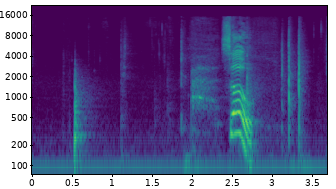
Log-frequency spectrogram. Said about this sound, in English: I'm going to drink... This one's for you. ...a swig of my water for you, buddy. Yeah, water. That's what I got.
